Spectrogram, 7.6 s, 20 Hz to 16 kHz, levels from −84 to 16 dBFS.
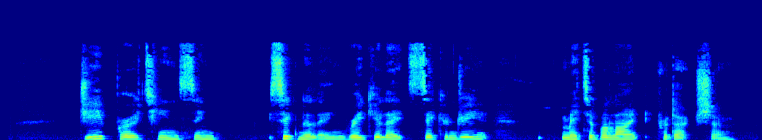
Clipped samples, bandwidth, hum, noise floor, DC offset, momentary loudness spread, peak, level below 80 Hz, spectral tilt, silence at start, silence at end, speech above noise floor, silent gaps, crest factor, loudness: under 0.1%; 11.5 kHz; none; -71 dBFS; under 0.1%; 10 LU; -14 dBFS; -86 dBFS; -4 dB/octave; 0.8 s; 0.3 s; 38 dB; none; 20 dB; -33 LUFS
